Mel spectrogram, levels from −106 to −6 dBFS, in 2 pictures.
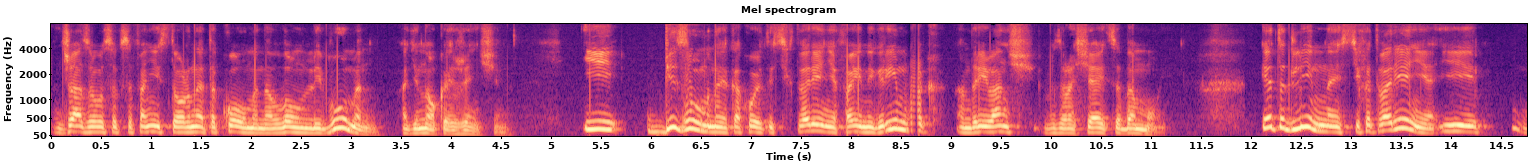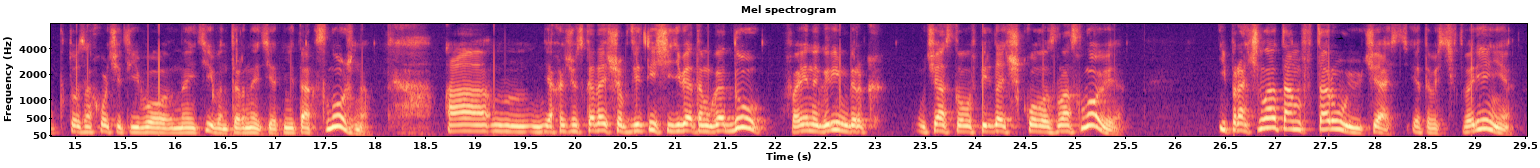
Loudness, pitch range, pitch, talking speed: -14 LUFS, 130-205 Hz, 150 Hz, 110 wpm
